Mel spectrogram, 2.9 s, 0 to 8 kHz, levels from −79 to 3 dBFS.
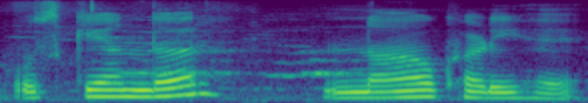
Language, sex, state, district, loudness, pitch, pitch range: Hindi, female, Uttar Pradesh, Lucknow, -14 LUFS, 190 Hz, 165-205 Hz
